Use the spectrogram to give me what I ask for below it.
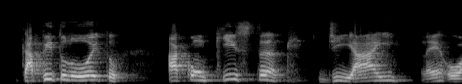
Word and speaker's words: Ai: Capítulo oito, a conquista de Ai, né? ou alguns falam aí, mas eh pelo menos a pronúncia que eu conheço é a capítulo 9 eh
